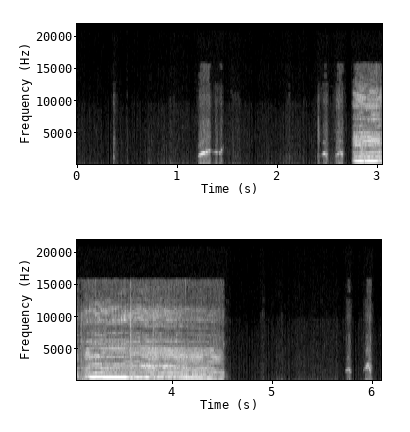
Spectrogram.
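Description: A long call from farmyard fowl, one drawn-out note that holds and then falls in pitch, lasting under two seconds. Short high peeps come about a second in and again near the end.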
